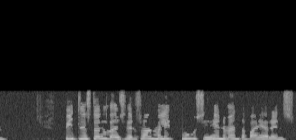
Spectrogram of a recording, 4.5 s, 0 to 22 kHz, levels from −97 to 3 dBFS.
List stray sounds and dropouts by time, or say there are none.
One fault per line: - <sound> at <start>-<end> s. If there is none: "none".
- dropout at 2.6-2.7 s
